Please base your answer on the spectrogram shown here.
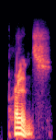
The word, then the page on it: prince: American English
